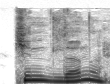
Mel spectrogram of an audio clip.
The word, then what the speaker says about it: Kindlon: C'est Patrick Dillon. Patrick Clindon. C'est comme Patrick Klingon, mais pas dans Star Trek. C'est pas Patrick Vulcain. Donc c'est Patrick Kindlon, j'imagine que ça se prononce comme ça, avec Marco Ferrari au dessin.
